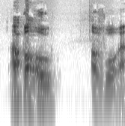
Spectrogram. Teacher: no Cockney, aí sim é mais o Cockney, eles trocam o L final pelo som de W, né, de U. Então em vez dele falar bottle, eles falam bottle.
